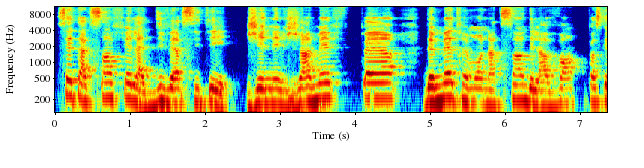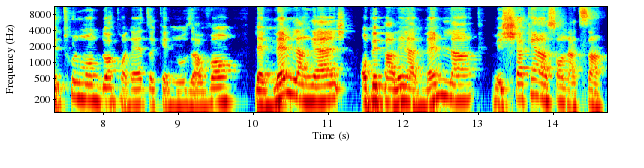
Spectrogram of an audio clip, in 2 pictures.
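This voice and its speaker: A middle-aged woman with a Congolese French accent, speaking with deliberate emphasis and frequent restarts. Her voice carries a noticeable room echo, as if recorded in an open space. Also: on the low side. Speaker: interviewee, immigrant community advocate. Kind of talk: earnest interview answer. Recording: roomy echo.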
